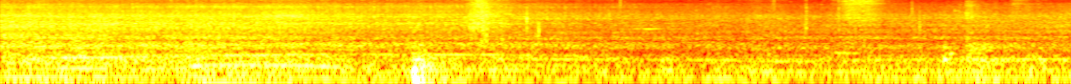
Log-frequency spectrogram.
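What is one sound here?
A garbage truck drives off, its engine fading.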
